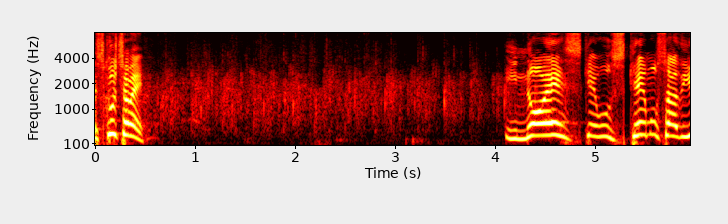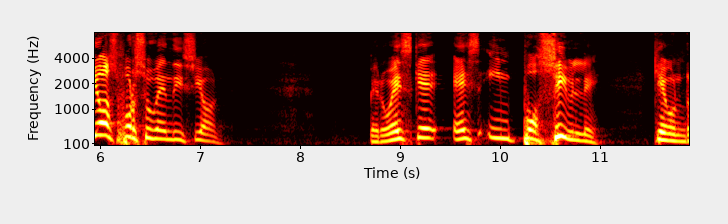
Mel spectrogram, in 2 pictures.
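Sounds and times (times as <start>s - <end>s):
speech: 0.0s - 0.6s, 4.1s - 7.3s, 8.7s - 11.0s, 11.6s - 11.8s
audience applause: 0.2s - 4.3s.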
